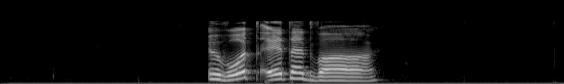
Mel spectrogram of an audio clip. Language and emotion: Russian, positive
